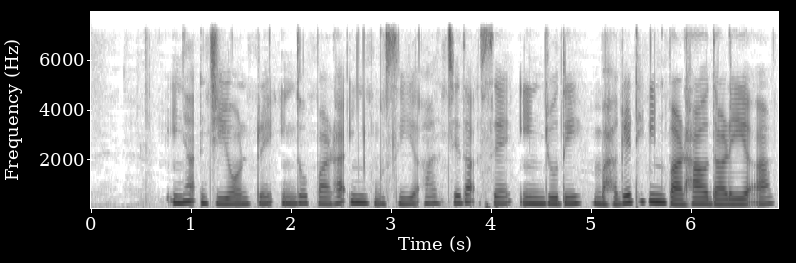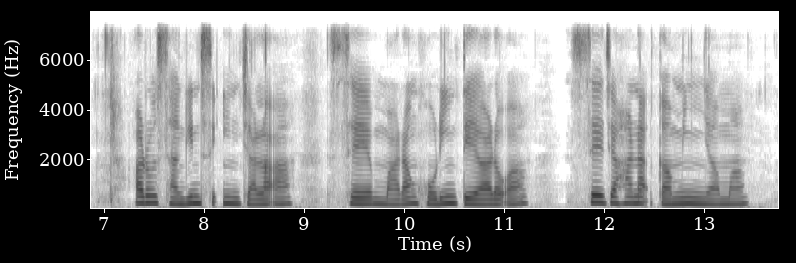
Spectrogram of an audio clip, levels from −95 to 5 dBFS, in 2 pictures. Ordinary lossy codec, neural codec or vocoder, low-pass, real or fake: none; none; 7.2 kHz; real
